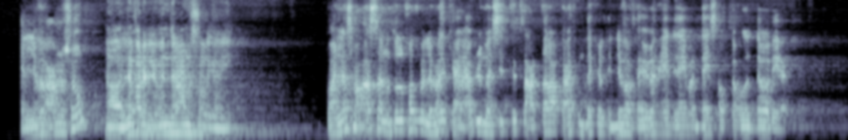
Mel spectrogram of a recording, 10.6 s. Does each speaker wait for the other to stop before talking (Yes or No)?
Yes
